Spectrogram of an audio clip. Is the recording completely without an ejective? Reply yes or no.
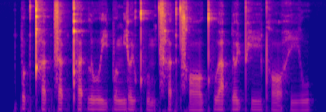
yes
